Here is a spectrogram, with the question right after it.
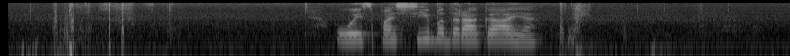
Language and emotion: Russian, positive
